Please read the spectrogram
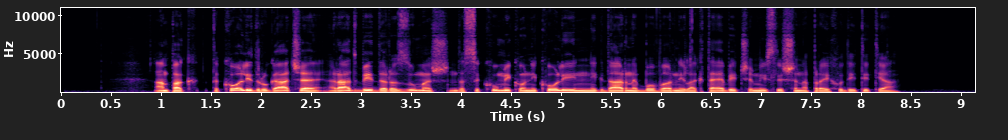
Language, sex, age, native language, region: Slovenian, male, 18-29, Slovenian, Central Slovenia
